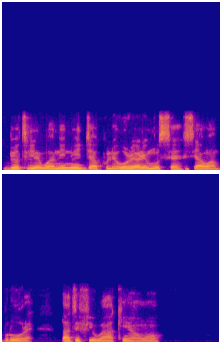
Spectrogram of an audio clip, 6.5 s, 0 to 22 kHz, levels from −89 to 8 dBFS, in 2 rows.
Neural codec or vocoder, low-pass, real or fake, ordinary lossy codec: none; 7.2 kHz; real; Opus, 32 kbps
